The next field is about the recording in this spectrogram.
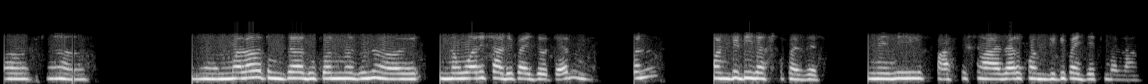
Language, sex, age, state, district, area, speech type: Marathi, female, 18-30, Maharashtra, Washim, urban, conversation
